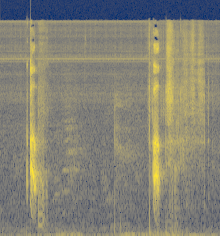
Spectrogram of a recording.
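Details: Hiccups in a one-month-old baby boy, awake and looking around: two abrupt, sharp catching sounds about two and a half seconds apart, with soft room noise between.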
